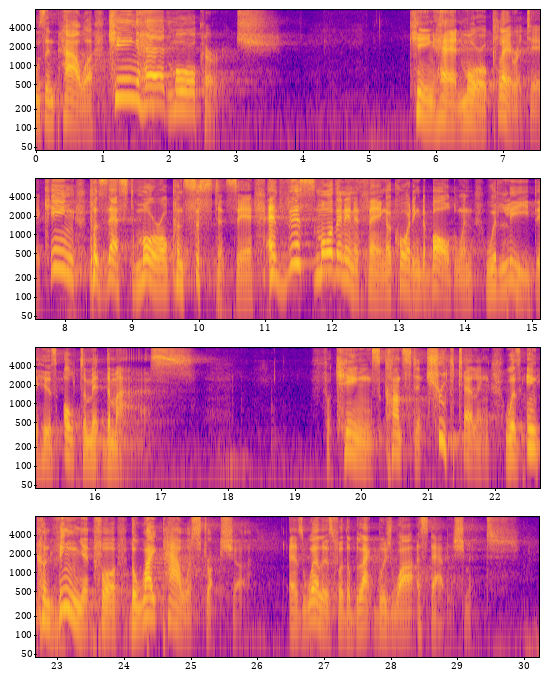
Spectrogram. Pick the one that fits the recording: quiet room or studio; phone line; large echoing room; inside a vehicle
large echoing room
